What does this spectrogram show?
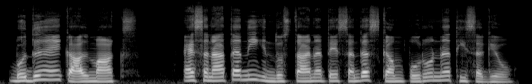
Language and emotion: Sindhi, neutral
